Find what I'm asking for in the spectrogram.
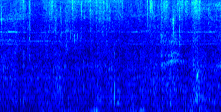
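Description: A horse's hooves clip-clop at a walk while it is being ridden, uneven soft thuds close by over steady outdoor noise.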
